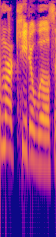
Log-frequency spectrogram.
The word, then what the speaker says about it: Marketa Wills: It's Dr. Marketa Wills, and it's certainly my pleasure to be here.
